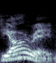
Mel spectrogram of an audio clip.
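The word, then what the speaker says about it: yare (ירא): The Hebrew word translated afraid in verse 10 of chapter 3 is yare. We've covered this word before. It's spelled Y-A-R-E, which means to fear or to be frightened or to be intimidated.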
